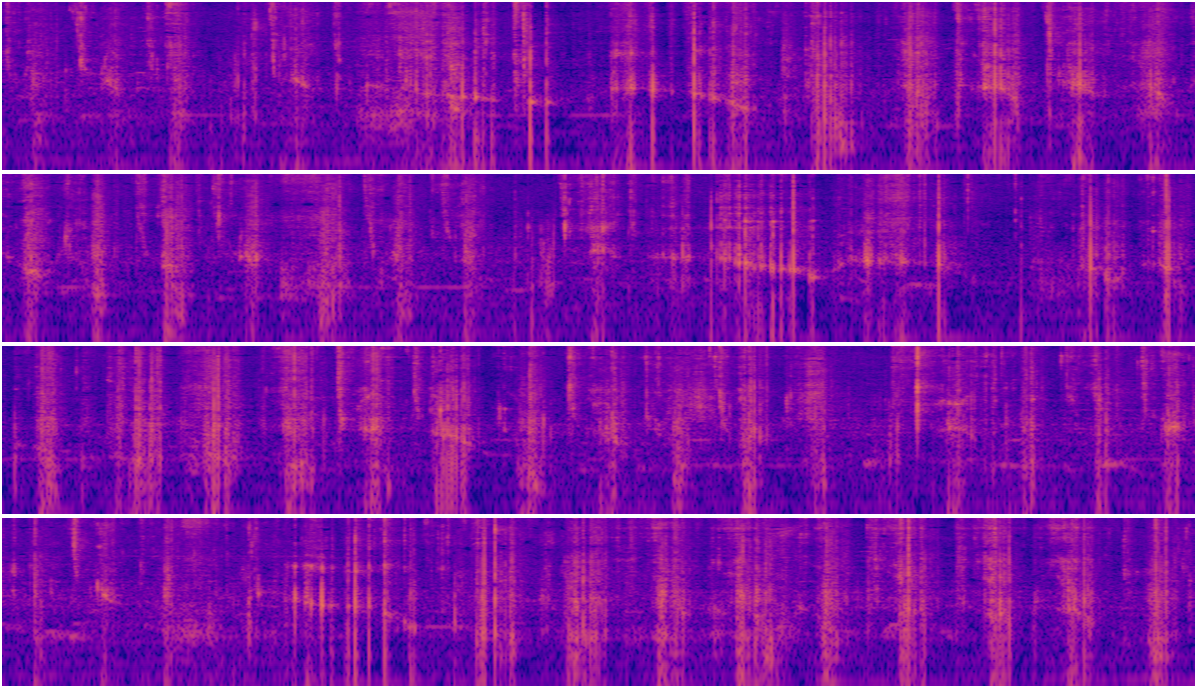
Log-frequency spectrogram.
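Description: Close-miked crunching and chewing of a hard, frozen coloured treat, a dense run of irregular crackling bites.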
